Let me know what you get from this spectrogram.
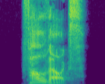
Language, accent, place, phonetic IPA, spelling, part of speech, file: German, Germany, Berlin, [ˈfaːɐ̯ˌvɛʁks], Fahrwerks, noun, De-Fahrwerks.ogg
- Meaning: genitive singular of Fahrwerk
